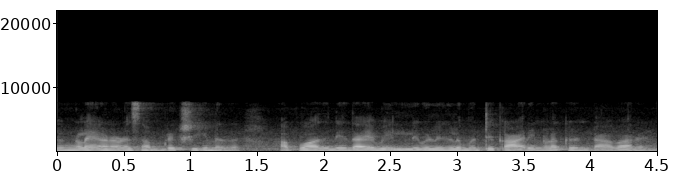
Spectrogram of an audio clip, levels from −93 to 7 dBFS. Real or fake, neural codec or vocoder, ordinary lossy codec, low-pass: real; none; none; none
